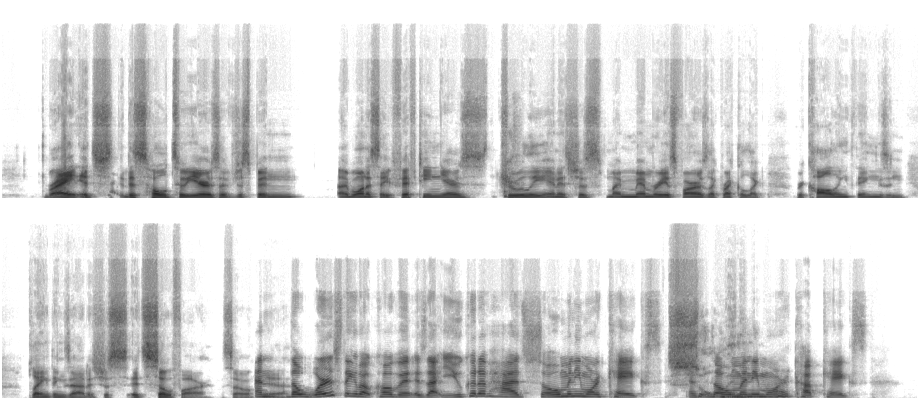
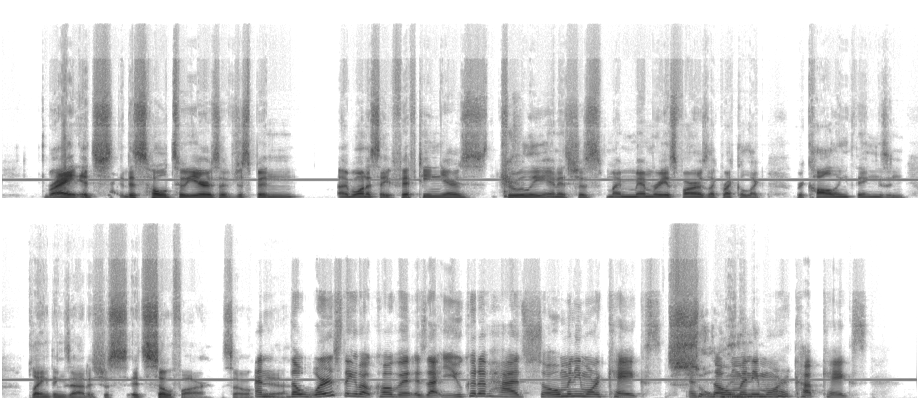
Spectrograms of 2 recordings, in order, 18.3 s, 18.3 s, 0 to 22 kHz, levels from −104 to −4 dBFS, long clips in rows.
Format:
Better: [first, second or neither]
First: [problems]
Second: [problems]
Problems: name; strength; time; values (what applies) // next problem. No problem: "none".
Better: first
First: none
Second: high-pitched whine; faint; throughout; 2 kHz, 25 dB below the speech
